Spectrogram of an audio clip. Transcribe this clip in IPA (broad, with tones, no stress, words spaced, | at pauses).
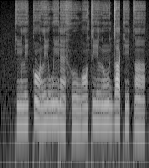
kĩ˨li˨˦kɔ̃˦˨ li˨˦wĩ˧ɾɛ̃˨ hu˨wɔ̃˨˦ ti˦lũ˦ da˦ki˧tã˧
